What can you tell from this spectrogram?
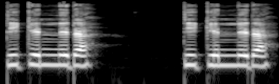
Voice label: "tekennetv", Muscogee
